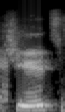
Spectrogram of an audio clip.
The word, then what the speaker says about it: cheat: But shit is short, the word short, the pronunciation, right? Short. Shit is the bad word. What? Because I think that shit is long word. Cheat. The pronunciation, yes, the pronunciation is long. Shit is bad word. The pronunciation is short.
